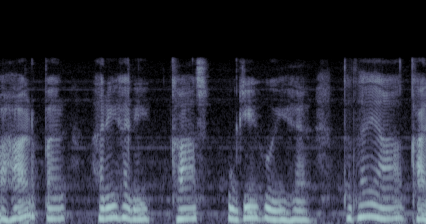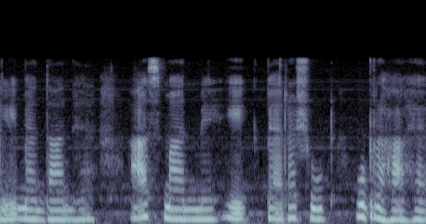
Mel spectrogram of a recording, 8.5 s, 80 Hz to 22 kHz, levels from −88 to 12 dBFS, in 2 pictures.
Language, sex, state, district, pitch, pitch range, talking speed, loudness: Hindi, female, Goa, North and South Goa, 175 Hz, 165-190 Hz, 135 wpm, -20 LUFS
